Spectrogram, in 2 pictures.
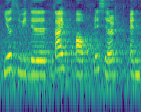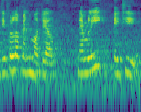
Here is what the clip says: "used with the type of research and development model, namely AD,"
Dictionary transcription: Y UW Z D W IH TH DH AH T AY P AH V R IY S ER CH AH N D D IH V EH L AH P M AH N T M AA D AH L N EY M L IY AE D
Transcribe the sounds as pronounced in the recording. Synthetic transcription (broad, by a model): Y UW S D W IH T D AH T AY P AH P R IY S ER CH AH N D D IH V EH L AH P M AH N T M AA D AH L N EY M L IY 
